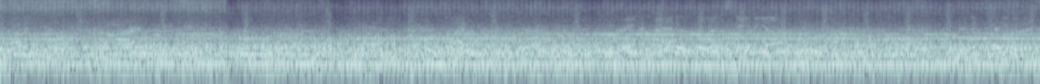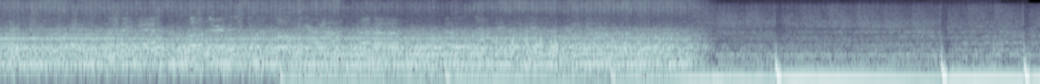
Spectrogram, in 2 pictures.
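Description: Helicopter engine and rotor noise heard from inside the cabin: a loud, steady drone with a constant hum, with muffled talk under it. Near the end the drone gives way to music with a thumping beat.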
